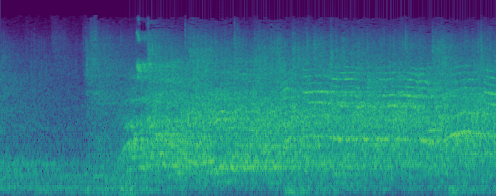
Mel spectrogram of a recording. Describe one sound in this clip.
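Young women shout and call out across the court.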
